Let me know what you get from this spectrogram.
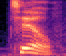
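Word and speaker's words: Thgil: It's spelled like light, but backwards, but it's pronounced Till.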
